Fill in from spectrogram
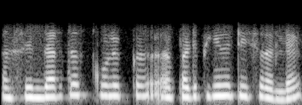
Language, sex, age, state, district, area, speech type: Malayalam, female, 18-30, Kerala, Kollam, rural, conversation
